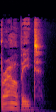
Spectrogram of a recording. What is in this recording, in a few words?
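"browbeat", British English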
